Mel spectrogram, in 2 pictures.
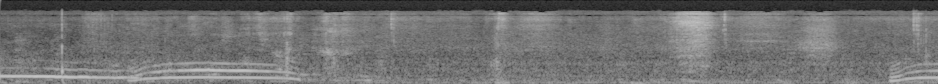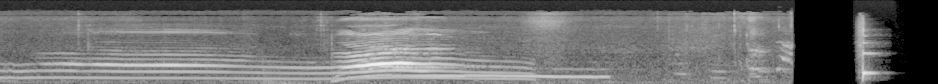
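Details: Domestic cat screaming indoors, typically after seeing a cat outside: a short arched wail, then a long, drawn-out howl lasting about five seconds that swells and strains near its end, followed by a sharp click.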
